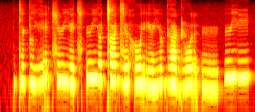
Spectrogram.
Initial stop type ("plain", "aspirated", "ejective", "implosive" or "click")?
plain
